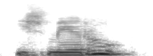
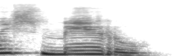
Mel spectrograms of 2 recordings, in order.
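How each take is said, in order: First: The stress is on the last syllable. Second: The stress is on the middle syllable. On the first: The speaker calls it right. "você não pode pronunciar a tônica no mem, e sim no ru" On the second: The speaker calls it wrong. "e não esmero"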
